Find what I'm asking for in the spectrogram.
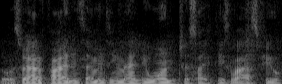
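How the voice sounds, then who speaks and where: Talking at a very fast pace, a man with an American accent uses monotone, flat intonation. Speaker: youtuber. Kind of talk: reading aloud with commentary. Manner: halting, stumbles over words.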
